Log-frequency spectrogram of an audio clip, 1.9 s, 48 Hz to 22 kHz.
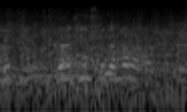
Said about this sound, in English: Here's a boatload of tourists just coming in from the river. Maybe 20 or 30.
